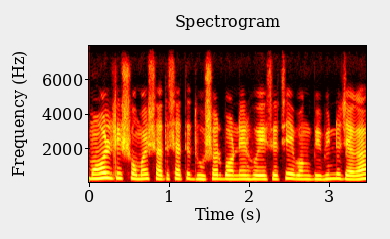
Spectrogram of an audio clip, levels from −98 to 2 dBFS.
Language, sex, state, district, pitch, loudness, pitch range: Bengali, female, West Bengal, Paschim Medinipur, 245 Hz, -18 LUFS, 230-255 Hz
